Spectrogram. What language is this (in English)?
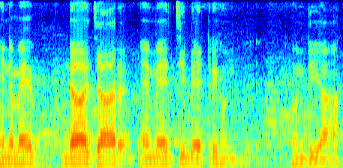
Sindhi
